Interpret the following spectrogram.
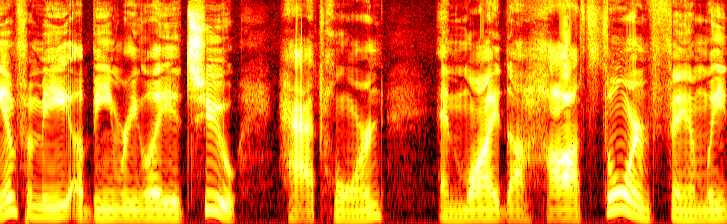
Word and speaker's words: Hathorn: And I'm kind of emphasizing the pronunciation as Hathorn, because keep that name in mind. That is indeed the ancestor of Nathaniel Hawthorne, whom would write in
